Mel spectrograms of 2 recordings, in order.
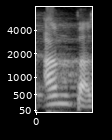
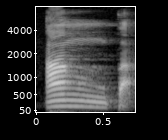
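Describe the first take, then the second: First: The nasal sounds like a plain n before t. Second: The nasal sounds like ng before the t. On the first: The speaker calls it right. "Bacanya anta saja" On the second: The speaker calls it wrong. "Kebanyakan kita membaca ikhfa semuanya eng. Angta. Tidak boleh"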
